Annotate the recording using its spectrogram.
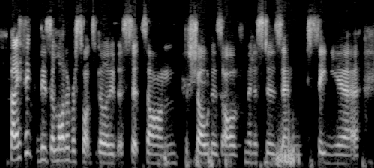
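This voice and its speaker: Speaking at a fairly quick pace, a woman with a New Zealand accent has a medium pitch. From New Zealand, Wellington. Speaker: justice reform advocate. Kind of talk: interview. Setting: outdoors.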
